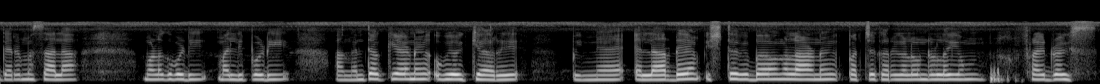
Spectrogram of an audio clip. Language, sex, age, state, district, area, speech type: Malayalam, female, 18-30, Kerala, Wayanad, rural, spontaneous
